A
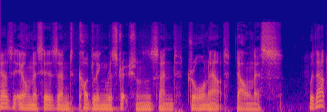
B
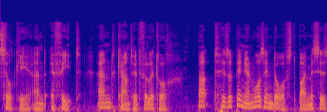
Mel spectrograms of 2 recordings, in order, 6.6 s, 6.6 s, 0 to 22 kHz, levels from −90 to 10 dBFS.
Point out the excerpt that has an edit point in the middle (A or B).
B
